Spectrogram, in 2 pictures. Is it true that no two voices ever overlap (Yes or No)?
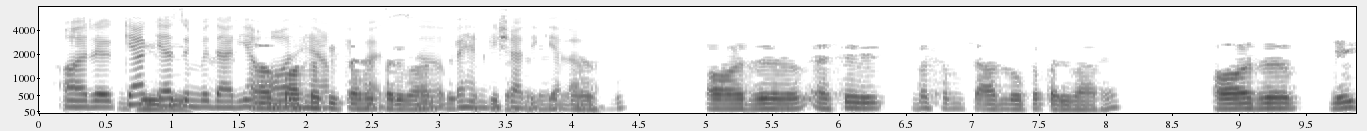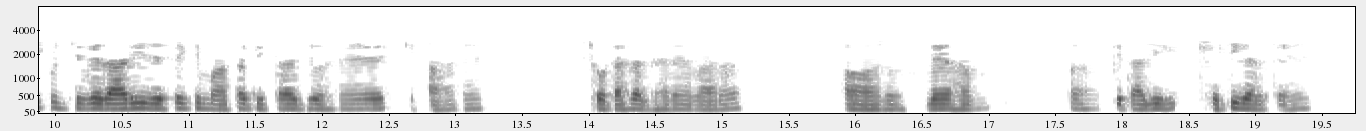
No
